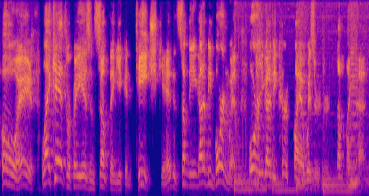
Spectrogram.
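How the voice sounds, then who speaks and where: A man's voice: fairly high pitch, very animated, a little fast, few pauses, fairly bright tone, breathy edge, faint music behind, heavily acted. A man voicing an offhand, worldly male werewolf in an improvised radio comedy. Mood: offhand, explanatory. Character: gruff, offhand male werewolf who breaks into song.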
